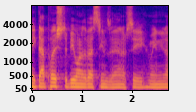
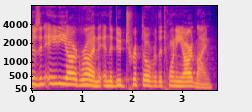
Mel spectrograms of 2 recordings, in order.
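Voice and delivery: excited; 6 semitones higher, 8 dB louder than usual. Real, not acted. Excited retelling of run.

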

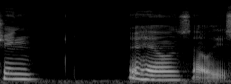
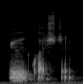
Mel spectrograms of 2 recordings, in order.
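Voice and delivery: ordinary delivery

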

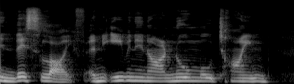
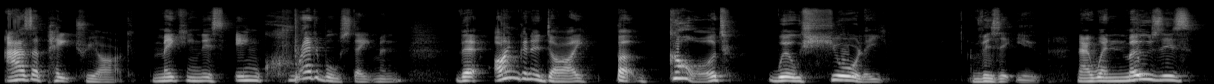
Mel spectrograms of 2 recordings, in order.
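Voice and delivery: rising preacher fervour; 3 semitones higher, 5 dB louder than usual. Acted. Preaching build on Joseph's words.

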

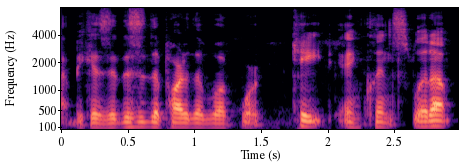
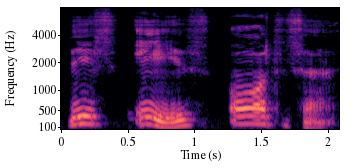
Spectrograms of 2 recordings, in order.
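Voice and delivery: slow, higher British announcer voice; British accent; 7 semitones higher, 4 dB quieter, much slower than usual. Shown as a demonstration. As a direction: drawl it like a British TV host. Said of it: "say it with a British accent".

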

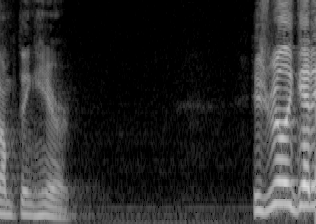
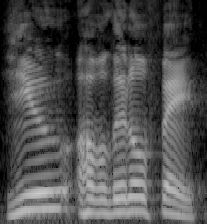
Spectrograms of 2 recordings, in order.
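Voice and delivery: drawn out slowly, softer towards the end; slow rhetorical question; 3 semitones lower, 4 dB quieter, slower than usual. Retold or imitated. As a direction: lay the question down slowly and gently. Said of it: "He says".

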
